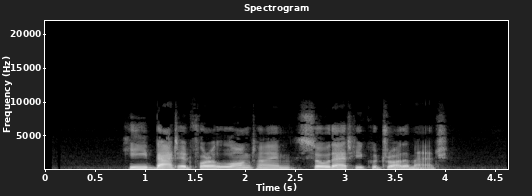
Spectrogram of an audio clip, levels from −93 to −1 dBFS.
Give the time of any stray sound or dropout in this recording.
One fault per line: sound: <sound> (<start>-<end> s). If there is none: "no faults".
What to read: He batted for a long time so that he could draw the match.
no faults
